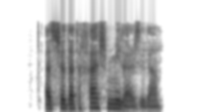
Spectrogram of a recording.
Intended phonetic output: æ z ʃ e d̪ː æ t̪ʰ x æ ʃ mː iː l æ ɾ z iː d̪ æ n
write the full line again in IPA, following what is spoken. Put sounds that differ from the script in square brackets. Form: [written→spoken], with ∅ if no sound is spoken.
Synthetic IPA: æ z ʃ e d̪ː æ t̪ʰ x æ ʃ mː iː l æ ɾ z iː d̪ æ [n→m]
